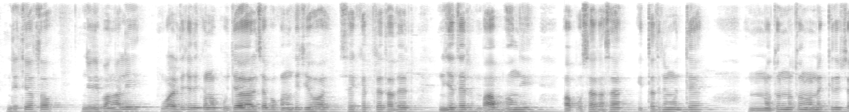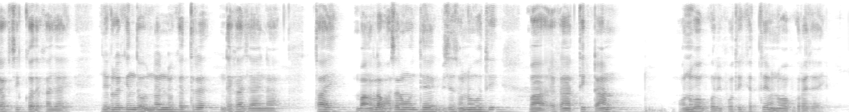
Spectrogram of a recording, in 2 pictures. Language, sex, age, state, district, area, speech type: Bengali, male, 30-45, West Bengal, Purulia, urban, spontaneous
